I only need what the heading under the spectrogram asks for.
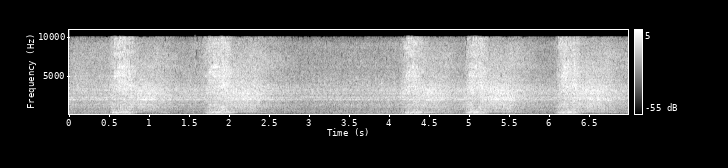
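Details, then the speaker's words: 1990–2005 Mazda Miata engine after timing belt and water pump replacement, coolant flushed and battery reconnected, accessories on to check belt tension: several clean throttle blips, pitch rising and falling smoothly with no squeal or slap; sounds good, normal revving. "sounds good"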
